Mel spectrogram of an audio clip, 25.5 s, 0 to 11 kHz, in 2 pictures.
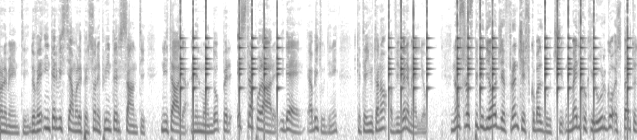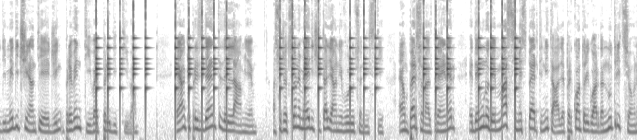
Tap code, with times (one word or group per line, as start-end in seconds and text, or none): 3.6-5.6 O
7.8-12.6 TV
14.7-23.1 ZSO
